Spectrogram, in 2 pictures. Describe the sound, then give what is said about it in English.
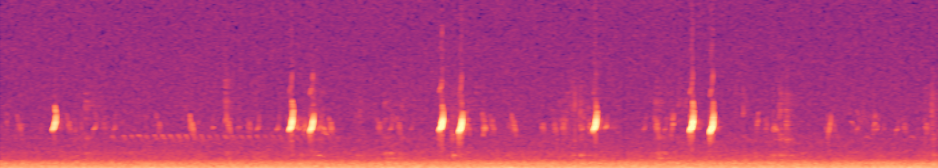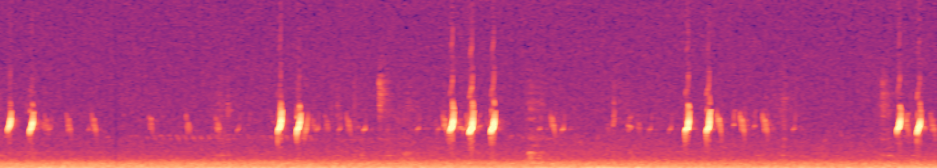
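Short, high calls of two stripy birds caught in a net out of a flock repeat in quick pairs and small clusters, sharp chirps sounding every second or two over a steady low rumbling background, with no voices. “Caught two birds out of that flock, both stripy birds, and the two orange males got away.”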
